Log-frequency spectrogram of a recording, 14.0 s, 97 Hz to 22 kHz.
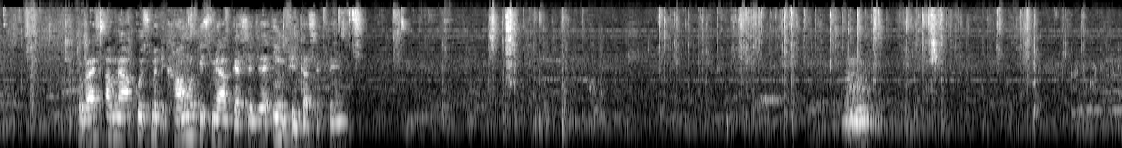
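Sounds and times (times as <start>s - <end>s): plastic parts clicking and rustling: 8.2s - 13.0s.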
